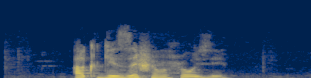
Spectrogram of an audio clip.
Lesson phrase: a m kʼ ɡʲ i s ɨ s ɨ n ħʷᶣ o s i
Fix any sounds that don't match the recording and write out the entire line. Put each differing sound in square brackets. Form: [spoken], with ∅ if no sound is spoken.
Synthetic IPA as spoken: a [∅] kʼ ɡʲ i [z] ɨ [ʃ] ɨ [m] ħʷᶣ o [z] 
